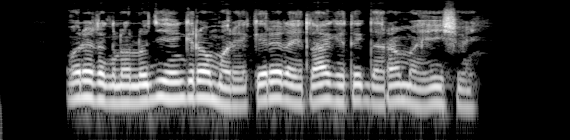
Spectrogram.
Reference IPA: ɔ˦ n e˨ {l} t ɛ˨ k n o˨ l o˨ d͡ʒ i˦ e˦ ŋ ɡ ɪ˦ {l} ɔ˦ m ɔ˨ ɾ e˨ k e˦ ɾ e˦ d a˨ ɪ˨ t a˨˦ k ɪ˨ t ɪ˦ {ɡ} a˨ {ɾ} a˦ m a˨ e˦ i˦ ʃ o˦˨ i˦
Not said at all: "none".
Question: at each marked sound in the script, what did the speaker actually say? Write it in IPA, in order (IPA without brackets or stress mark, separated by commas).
none, ɾ, ɡ, ɾ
